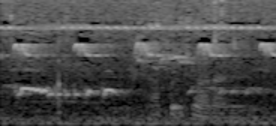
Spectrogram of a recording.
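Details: Wild zebra dove recorded while trapping for a big-voiced bird near Timbun village, Randublatung, Blora, Java, calling repeatedly; it gives short, soft, mellow cooing notes over steady background noise, with faint high chirps and a man speaking.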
